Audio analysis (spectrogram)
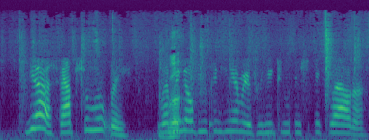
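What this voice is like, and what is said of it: New Jersey / New York accent. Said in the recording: “I could hear her beautifully, and I hear a beautiful New Jersey, New York accent.”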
